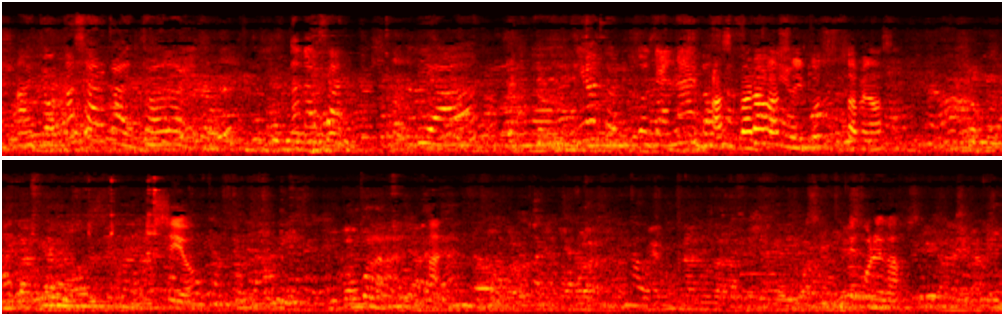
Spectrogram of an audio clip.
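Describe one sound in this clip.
A young girl talks cheerfully close by.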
